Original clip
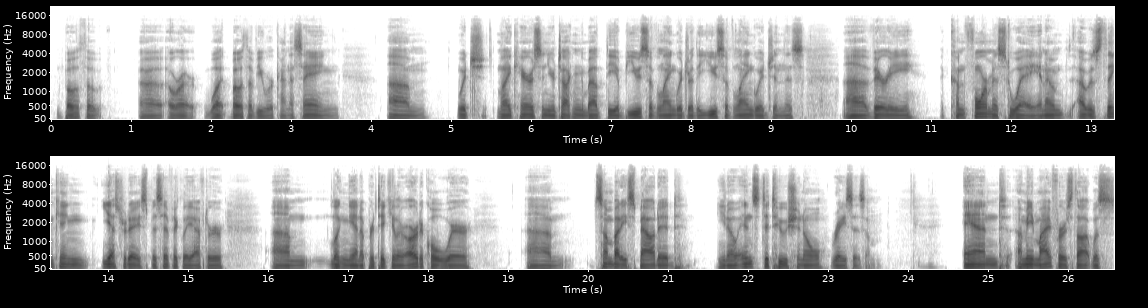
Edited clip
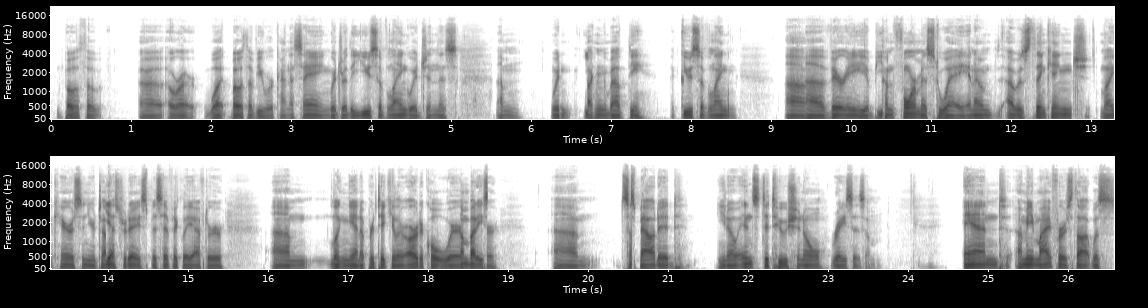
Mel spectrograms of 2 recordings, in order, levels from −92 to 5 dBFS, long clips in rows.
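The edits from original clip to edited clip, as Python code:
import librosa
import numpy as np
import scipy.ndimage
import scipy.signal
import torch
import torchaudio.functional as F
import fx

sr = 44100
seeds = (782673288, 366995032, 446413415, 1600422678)

y = fx.edit(x, sr, fx.swap(start_s=3.5, length_s=0.96, other_s=7.83, other_length_s=2.13),
    fx.swap(start_s=5.21, length_s=1.22, other_s=13.64, other_length_s=0.33),
    fx.swap(start_s=7.0, length_s=0.27, other_s=10.65, other_length_s=0.63),
    fx.move(start_s=20.21, length_s=0.33, to_s=18.41), tone=tone)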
